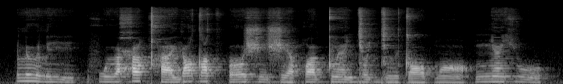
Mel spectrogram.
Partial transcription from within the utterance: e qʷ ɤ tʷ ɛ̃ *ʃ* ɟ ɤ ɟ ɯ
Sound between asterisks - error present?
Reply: yes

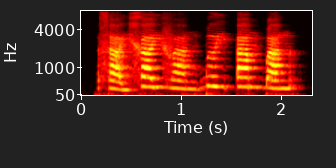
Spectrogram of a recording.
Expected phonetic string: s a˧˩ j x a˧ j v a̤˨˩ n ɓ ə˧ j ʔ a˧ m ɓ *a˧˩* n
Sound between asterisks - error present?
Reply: yes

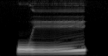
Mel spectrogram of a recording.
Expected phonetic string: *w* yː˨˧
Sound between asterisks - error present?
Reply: no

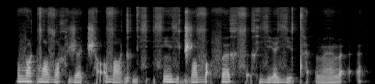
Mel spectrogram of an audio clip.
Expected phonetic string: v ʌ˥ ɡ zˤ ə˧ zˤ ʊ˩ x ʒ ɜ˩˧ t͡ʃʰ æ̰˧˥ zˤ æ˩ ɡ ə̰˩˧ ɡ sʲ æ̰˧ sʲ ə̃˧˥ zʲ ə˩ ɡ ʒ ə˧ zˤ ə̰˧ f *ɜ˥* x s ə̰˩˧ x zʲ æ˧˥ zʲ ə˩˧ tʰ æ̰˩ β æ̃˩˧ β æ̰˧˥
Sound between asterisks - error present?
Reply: yes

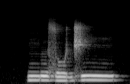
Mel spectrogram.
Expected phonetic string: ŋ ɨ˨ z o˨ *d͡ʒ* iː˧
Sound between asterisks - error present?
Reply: no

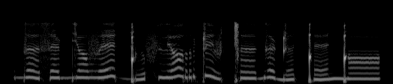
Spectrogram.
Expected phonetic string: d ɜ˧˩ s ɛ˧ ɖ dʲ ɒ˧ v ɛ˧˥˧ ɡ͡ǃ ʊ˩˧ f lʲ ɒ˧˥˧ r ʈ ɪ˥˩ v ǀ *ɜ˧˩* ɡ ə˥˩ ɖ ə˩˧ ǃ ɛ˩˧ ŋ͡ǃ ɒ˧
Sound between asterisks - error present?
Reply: yes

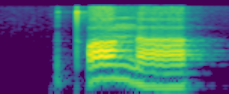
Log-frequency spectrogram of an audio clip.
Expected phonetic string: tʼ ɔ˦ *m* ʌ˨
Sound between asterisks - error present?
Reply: yes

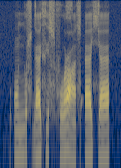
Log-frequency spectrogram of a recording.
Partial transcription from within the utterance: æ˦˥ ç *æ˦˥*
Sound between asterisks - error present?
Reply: no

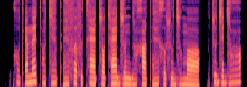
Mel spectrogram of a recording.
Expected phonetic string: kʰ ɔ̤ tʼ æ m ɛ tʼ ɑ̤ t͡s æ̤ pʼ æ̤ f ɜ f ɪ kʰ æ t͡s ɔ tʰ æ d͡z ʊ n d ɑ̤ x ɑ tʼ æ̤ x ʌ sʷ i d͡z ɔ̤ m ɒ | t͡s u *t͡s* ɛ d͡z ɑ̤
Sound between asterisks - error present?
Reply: yes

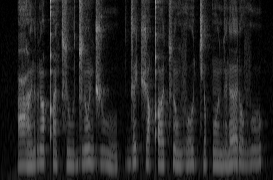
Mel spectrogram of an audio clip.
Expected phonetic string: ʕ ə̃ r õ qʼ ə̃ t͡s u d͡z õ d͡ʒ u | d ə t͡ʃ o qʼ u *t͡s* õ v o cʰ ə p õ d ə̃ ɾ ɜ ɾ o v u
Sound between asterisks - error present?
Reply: no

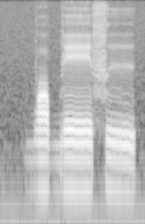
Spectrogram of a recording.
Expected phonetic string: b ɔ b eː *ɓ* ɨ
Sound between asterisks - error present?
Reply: yes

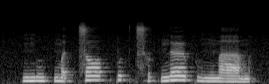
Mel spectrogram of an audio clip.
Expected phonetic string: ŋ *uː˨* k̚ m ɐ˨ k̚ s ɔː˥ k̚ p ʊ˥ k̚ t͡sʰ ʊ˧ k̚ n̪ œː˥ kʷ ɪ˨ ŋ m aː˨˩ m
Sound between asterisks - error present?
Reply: yes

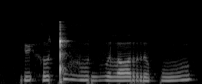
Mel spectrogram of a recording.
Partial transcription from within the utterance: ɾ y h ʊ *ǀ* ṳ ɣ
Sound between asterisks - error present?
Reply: yes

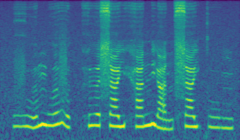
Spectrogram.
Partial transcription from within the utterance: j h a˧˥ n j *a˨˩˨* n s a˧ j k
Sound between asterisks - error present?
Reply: no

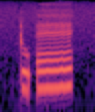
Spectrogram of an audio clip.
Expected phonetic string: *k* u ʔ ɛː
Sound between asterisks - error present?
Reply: yes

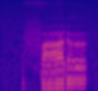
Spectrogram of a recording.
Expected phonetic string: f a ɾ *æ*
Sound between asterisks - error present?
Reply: yes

